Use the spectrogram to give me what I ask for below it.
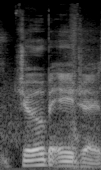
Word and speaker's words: JobbAJ: Yeah, Job, don't call him Job, by the way. Just figured I'd put the whole PSA out there for everybody. It's JobbAJ, so if we mispronounce that at any point, feel free to correct us.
